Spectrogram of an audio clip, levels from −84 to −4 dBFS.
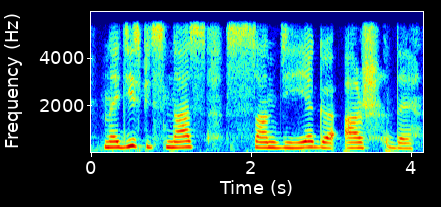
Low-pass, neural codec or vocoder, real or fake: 5.4 kHz; none; real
